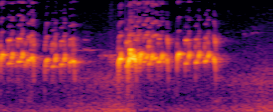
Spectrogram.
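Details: European bee-eater: three bursts of rolling, purring trilled calls, each a run of quick repeated notes, with brief pauses between them.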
